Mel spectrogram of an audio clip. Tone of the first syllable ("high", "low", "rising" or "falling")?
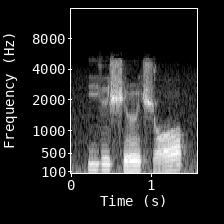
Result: high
